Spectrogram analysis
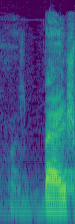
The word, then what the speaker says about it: Basch: My wife's maiden name was Basch, probably pronounced Bosch when it came from Germany.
